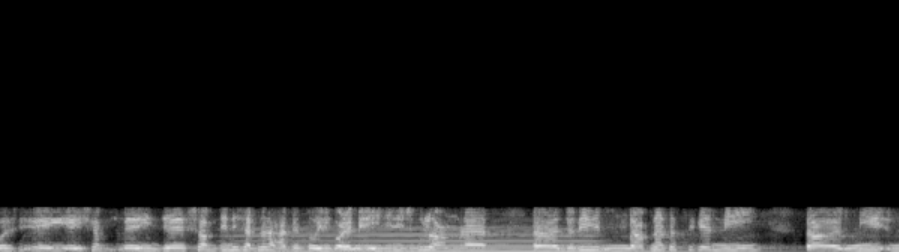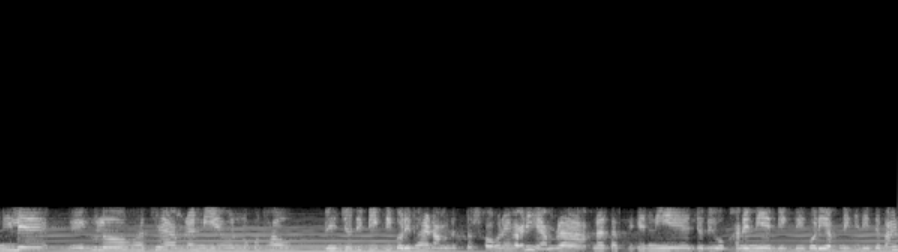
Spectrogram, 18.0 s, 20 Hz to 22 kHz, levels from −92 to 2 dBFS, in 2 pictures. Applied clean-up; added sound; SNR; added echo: none; Bowed string instrument; 11 dB; reverberation time 2.1 s.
